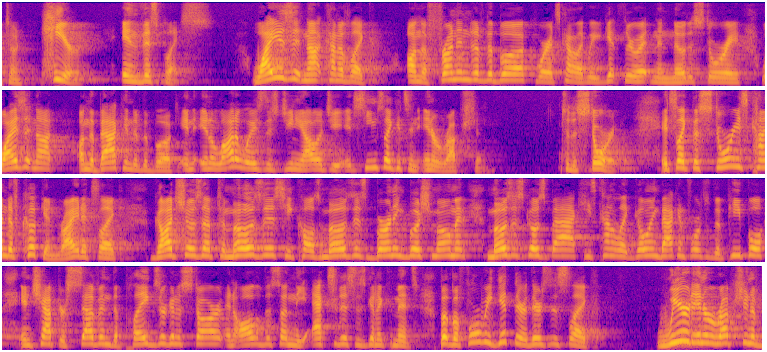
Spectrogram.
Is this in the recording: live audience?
yes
